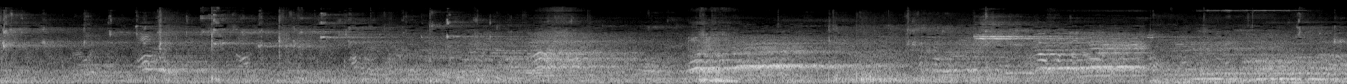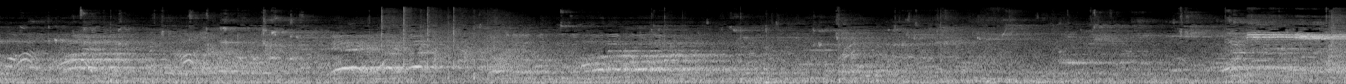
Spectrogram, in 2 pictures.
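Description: Basketball bouncing on a hard court, with repeated knocks of play, under people's voices shouting and calling out across the court.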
